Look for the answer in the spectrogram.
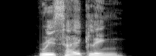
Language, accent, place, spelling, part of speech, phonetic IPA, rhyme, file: German, Germany, Berlin, Recycling, noun, [ʁiˈsaɪ̯klɪŋ], -aɪ̯klɪŋ, De-Recycling.ogg
- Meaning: recycling (process)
